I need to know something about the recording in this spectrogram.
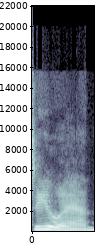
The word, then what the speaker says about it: Sealand: Actually, it is pronounced Sealand. I asked. But it is spelled Sealand, one word. Yeah, but the people who own and run it told me how they pronounce it. So I'm going to pronounce it their way because I'm pretty sure they would know.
